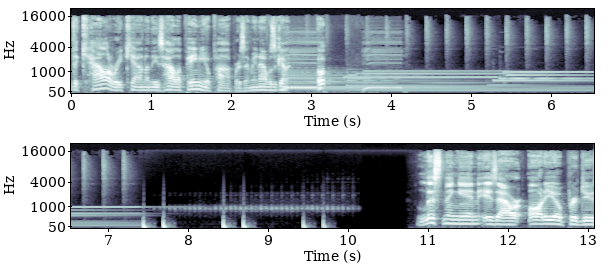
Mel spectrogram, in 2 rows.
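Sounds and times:
speech: 0:00.0 - 0:03.3, 0:10.9 - 0:13.0
restaurant table pager buzzing: 0:02.7 - 0:04.2.

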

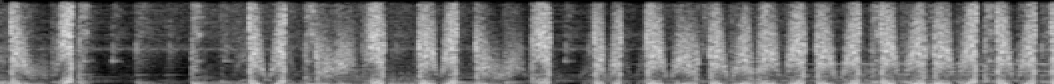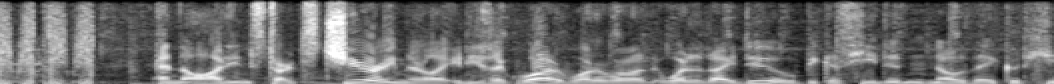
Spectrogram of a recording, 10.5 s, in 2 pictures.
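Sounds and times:
DJ record scratching: 0:00.0 - 0:00.4, 0:01.0 - 0:06.8
bass-heavy beat: 0:00.0 - 0:10.5
speech: 0:06.1 - 0:10.5.

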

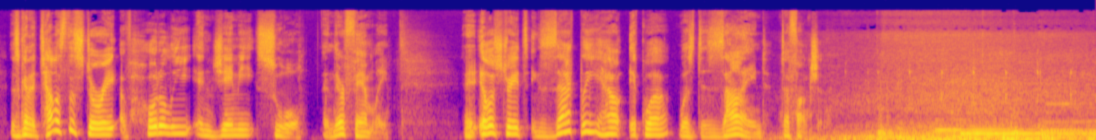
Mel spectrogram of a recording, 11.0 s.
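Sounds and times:
speech: 0:00.1 - 0:08.4
car road noise driving along the Will Rogers Turnpike through Claremore Oklahoma: 0:07.6 - 0:10.9
low even car engine hum: 0:07.7 - 0:10.9.

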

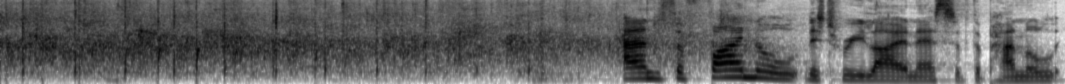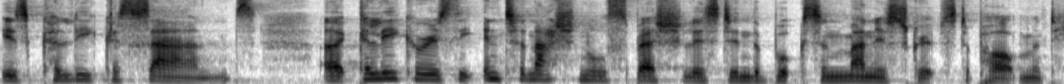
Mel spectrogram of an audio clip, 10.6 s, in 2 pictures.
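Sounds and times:
crowd applause: 0:00.0 - 0:04.0
speech: 0:03.1 - 0:10.6.

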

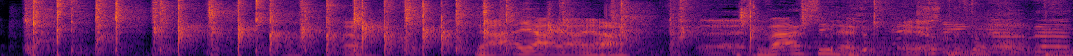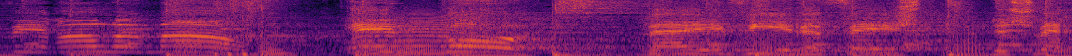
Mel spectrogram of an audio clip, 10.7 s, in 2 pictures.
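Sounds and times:
few people clapping: 0:00.0 - 0:05.0
speech: 0:01.7 - 0:10.7.

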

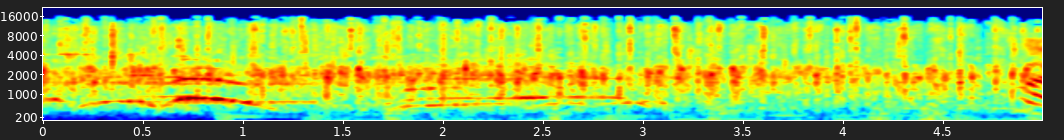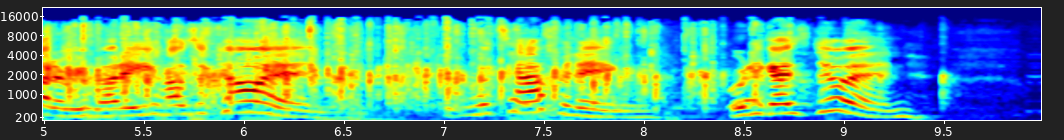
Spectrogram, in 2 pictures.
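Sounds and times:
audience applauding a comedian: 0:00.0 - 0:09.6
speech: 0:05.1 - 0:06.6, 0:07.2 - 0:09.6.

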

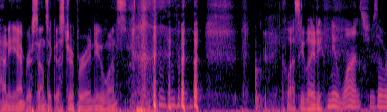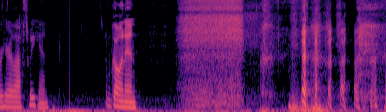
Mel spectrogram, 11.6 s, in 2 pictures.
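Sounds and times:
speech: 0:00.0 - 0:06.7, 0:07.4 - 0:08.9, 0:10.1 - 0:11.6
aggressive sniff of whiskey: 0:08.4 - 0:10.0.

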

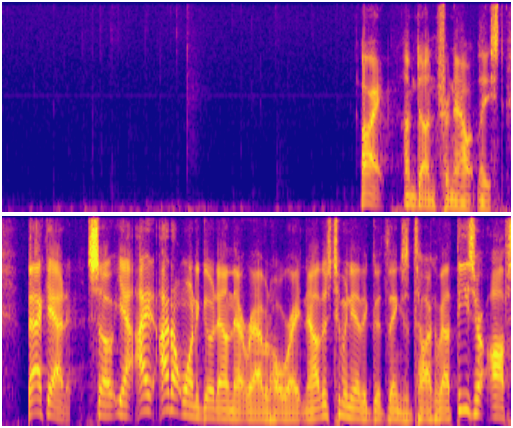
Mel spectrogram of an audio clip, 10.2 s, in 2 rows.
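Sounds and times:
fingers typing on a computer keyboard: 0:00.2 - 0:03.6
speech: 0:03.6 - 0:10.1.

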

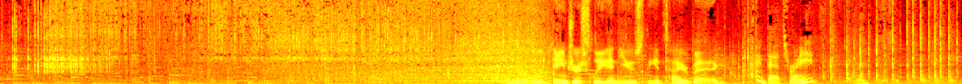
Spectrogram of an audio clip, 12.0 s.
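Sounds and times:
roasted sunflower seeds being poured: 0:00.2 - 0:07.2
speech: 0:06.9 - 0:10.9.

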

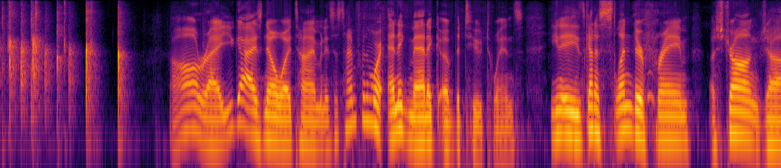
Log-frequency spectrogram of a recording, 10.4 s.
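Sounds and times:
hands clapping: 0:00.0 - 0:02.0
speech: 0:02.3 - 0:10.4.

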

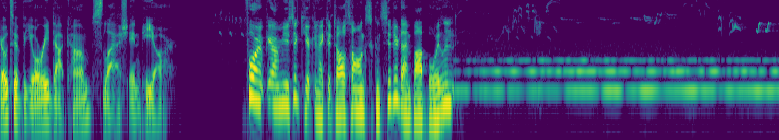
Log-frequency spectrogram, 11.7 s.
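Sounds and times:
speech: 0:00.0 - 0:02.6, 0:03.7 - 0:07.0
birds singing: 0:03.2 - 0:05.5, 0:06.8 - 0:11.6.

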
